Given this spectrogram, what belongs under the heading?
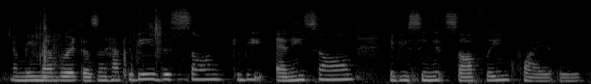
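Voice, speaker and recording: A middle-aged woman leading a baby story time as a children's librarian, explaining things simply and encouragingly to parents in a sing-song way. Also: mid-range voice. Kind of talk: instructional talk to parents with songs and rhymes. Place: small indoor room with children's alphabet backdrop.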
